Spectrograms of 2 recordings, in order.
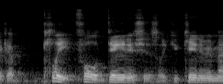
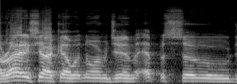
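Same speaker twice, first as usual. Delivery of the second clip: show host announce; 6 semitones higher, 7 dB louder than usual. Acted.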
